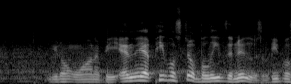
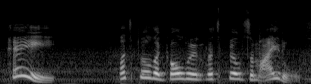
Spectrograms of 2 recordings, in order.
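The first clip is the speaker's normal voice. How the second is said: a lightly voiced fickle crowd, higher and eager; chirpy higher voice for careless people; fickle Israelites; 12 semitones higher, 4 dB louder than usual. Retelling the Old Testament, voicing the Israelites as eager and higher.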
